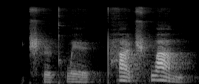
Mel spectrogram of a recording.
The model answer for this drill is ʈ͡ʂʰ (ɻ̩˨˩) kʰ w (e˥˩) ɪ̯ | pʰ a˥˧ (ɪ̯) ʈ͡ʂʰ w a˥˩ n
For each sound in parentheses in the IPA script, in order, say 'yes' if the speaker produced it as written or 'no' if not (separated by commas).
no, no, yes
